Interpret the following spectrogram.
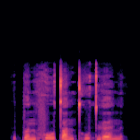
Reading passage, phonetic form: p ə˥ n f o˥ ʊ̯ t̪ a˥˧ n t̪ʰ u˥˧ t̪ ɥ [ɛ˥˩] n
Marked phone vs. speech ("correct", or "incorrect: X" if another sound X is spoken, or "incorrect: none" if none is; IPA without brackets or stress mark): correct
